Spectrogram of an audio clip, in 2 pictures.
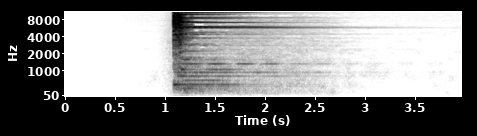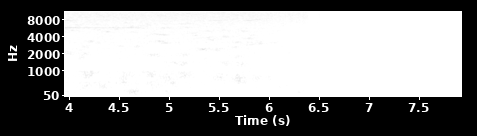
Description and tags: Chime Strike, Variant #6
Plastic pen striking several simultaneous rods from this set of grandfather clock chimes:
Set contains eight rods roughly corresponding to these notes in scientific pitch notation: D#4, F4, G4, G#4, A#4, C5, D5, and D#5. Some were intentionally muted with my fingers while striking. I don't remember which (and don't have the ear to tell casually ... sorry), but they are the same notes as in other variants of this sound in the sound pack. Intended for organic non-sample-identical repetition like when a real clock strikes the hour.
Recorded with internal mic of 21.5-inch, Late 2009 iMac (sorry to all audio pros 😢).
chime, chime-rod, chimes, chiming, clock, clockwork, grandfather, grandfather-clock, hour, strike, time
